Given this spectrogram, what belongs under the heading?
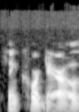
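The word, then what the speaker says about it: Cordarrelle: But also, the Steelers have Cordero Patterson. Excuse me. I think Cordero is the correct pronunciation.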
